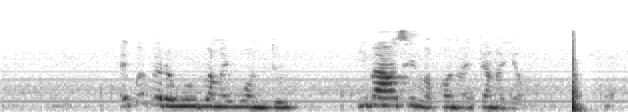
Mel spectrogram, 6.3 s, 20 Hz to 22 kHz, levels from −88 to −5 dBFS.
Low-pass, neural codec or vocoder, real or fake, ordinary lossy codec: 7.2 kHz; none; real; AAC, 48 kbps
